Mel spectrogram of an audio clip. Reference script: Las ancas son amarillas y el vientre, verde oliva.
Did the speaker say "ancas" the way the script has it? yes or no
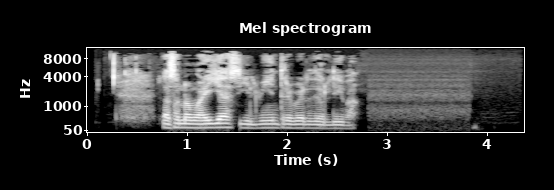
no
